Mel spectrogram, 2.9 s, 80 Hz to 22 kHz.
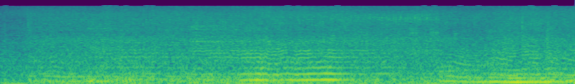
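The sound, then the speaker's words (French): Honeybees buzz inside an opened beehive, one of six hives, with smoke puffed into its top. A loud, dense, continuous drone carries wavering hum tones and no voices. “On arrive, on ouvre l'une des 6 ruches. Je remets un peu de fumée dans le haut au moment d'ouvrir le dessus.”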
